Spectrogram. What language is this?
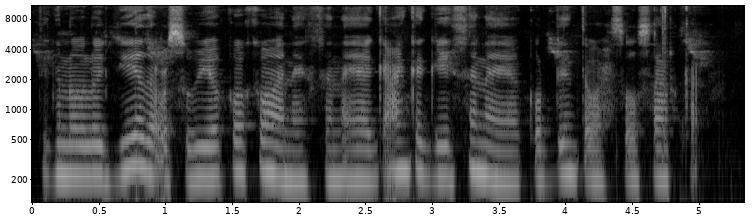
Somali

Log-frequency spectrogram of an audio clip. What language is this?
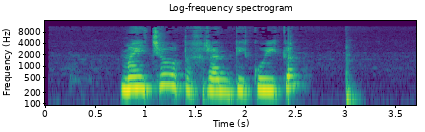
Santa Ana de Tusi Pasco Quechua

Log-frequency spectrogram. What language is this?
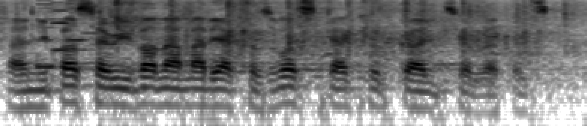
Polish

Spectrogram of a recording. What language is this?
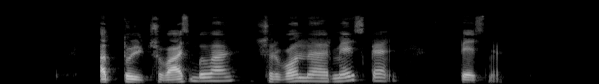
Belarusian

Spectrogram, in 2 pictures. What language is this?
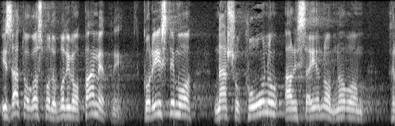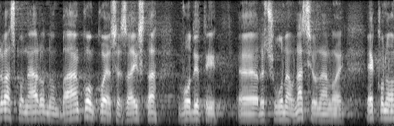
Croatian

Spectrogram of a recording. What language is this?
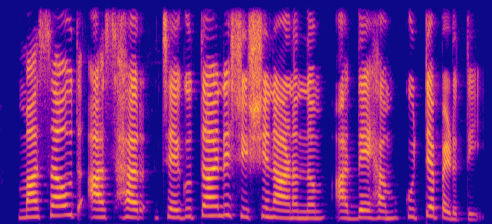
Malayalam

